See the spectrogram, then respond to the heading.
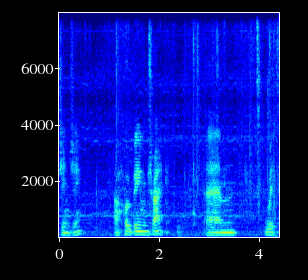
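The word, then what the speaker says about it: Dindi: here and we listened to the track called gingy which is spelled in d but pronounced gingy haha beam track and with some very nice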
